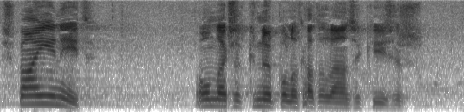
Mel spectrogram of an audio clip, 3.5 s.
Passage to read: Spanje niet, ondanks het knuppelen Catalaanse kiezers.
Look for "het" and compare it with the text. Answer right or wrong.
right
